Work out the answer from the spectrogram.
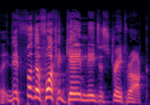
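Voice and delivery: booming and slow, laughing; loud laughing shout. Acted. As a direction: belt it out with a laugh.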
